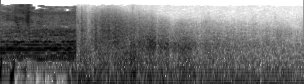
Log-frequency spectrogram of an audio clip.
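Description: Hip hop outro music stops about half a second in and gives way to a deep, rumbling boom that fades slowly.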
